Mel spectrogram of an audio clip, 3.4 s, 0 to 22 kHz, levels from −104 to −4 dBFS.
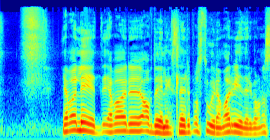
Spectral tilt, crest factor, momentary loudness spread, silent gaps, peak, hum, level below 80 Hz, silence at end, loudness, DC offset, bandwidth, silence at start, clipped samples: -6 dB/octave; 16 dB; 12 LU; none; -6 dBFS; none; -72 dBFS; 0 s; -22 LUFS; under 0.1%; 18 kHz; 0.3 s; under 0.1%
